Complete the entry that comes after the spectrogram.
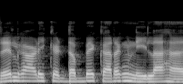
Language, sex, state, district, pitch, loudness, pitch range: Hindi, male, Jharkhand, Garhwa, 150 Hz, -15 LUFS, 135-160 Hz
